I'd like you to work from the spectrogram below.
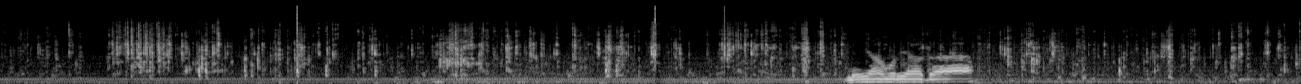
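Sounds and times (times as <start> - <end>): heavy rain spattering on microphone: 0.0 - 13.0
motorcycle engine humming: 0.0 - 13.0.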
